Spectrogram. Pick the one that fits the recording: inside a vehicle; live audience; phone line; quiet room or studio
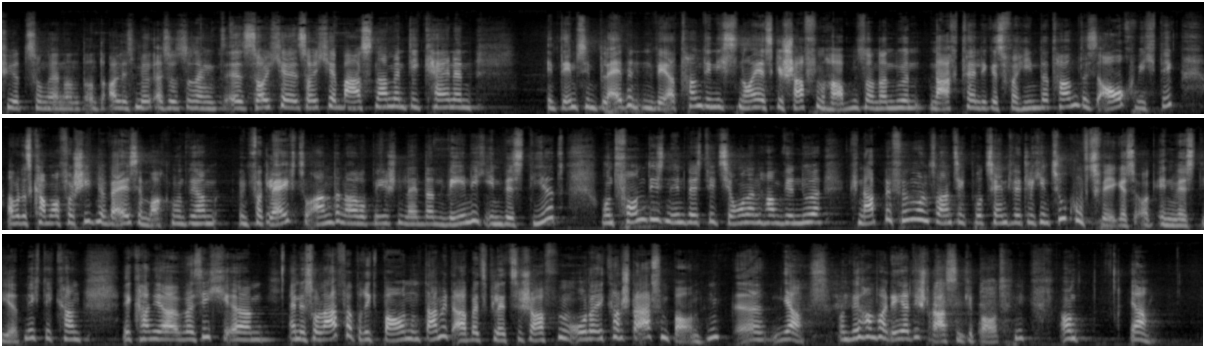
live audience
